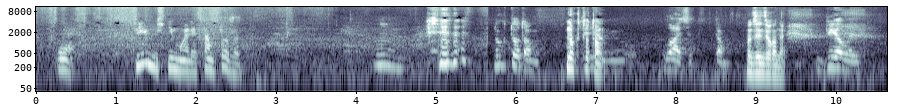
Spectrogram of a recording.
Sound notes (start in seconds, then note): 7.3 laughs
